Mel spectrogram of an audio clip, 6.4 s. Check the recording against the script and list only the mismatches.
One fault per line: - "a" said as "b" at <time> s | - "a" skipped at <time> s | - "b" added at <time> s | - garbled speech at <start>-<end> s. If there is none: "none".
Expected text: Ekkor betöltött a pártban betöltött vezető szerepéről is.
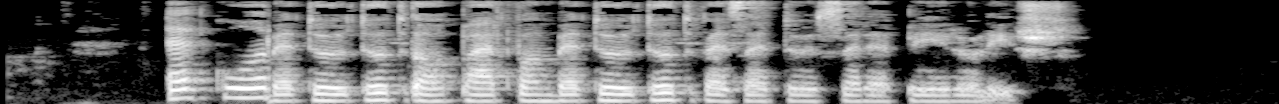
none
